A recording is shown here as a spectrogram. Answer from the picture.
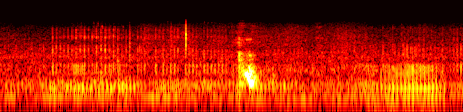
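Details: British Shorthair cat, blue coat, purring in welcome and affection for its grandad indoors; a soft, low continuous purr with a short louder bump midway and a brief click just before.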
